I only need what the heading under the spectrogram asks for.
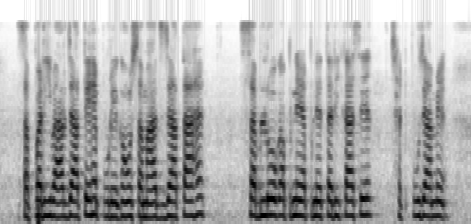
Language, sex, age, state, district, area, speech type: Hindi, female, 60+, Bihar, Begusarai, rural, spontaneous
